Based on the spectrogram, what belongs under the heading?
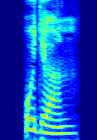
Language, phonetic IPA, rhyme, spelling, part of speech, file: Hungarian, [ˈuɟɒn], -ɒn, ugyan, adverb / conjunction / interjection, Hu-ugyan.ogg
- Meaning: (adverb) 1. I wonder…, oh and… 2. at all, by chance 3. for sure (chiefly in negative sentences); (conjunction) although, albeit; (interjection) hell no, no way, not at all (discarding a possibility)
